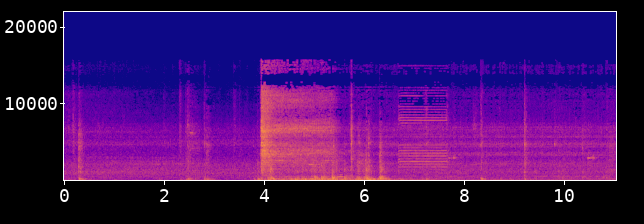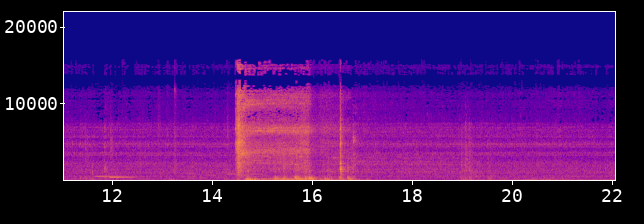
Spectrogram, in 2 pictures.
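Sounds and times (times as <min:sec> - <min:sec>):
electric train humming: 0:03.9 - 0:22.0
short electronic tone: 0:06.7 - 0:07.9.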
